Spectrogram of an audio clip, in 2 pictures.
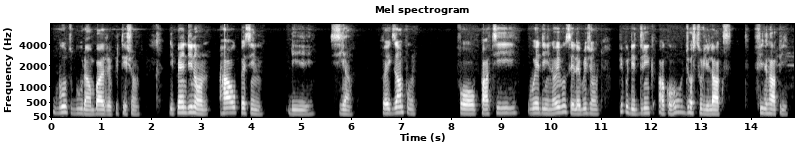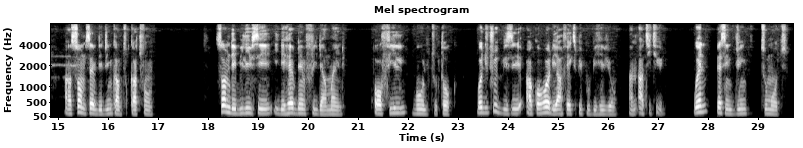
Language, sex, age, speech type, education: Nigerian Pidgin, male, 15-29, spontaneous, tertiary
